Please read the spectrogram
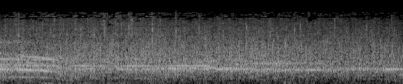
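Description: Theatre audience applauding steadily.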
